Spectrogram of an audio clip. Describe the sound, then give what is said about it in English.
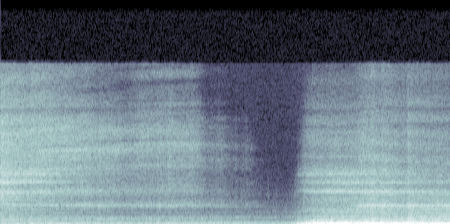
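A deep breath drawn in during a guided breathing exercise: faint hiss at first, then a steady, louder rushing inhale over the final second and a half, with no talk. “Breathe in.”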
